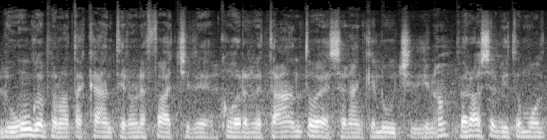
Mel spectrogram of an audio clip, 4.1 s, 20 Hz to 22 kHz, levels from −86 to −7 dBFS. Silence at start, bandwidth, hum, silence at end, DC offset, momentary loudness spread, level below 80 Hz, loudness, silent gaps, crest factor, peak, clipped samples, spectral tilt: 0 s; 19 kHz; none; 0 s; under 0.1%; 4 LU; -44 dBFS; -14 LUFS; none; 14 dB; 0 dBFS; under 0.1%; -4.5 dB/octave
